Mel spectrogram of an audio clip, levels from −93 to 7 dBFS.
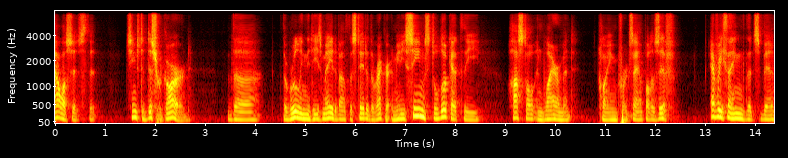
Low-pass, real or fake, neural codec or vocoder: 7.2 kHz; fake; codec, 16 kHz, about 1 kbps, DyCAST, with the encoder's durations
